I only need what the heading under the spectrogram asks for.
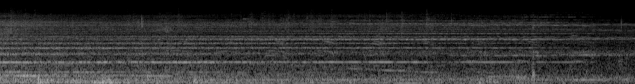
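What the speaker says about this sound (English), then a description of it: "now departing on platform 1 of Falkirk High is the 1644 scotrail service." A ScotRail train pulls away from Falkirk High station, with a steady rumbling rail noise and tonal motor whine holding at a moderate, fairly close level throughout.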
